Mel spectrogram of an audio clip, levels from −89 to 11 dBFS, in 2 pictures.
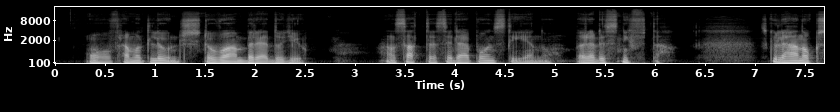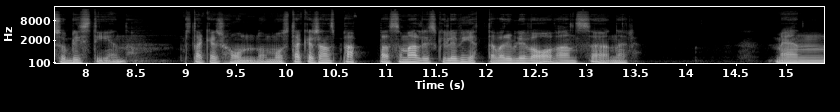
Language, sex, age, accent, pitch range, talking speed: Swedish, male, 30-49, native, 120-145 Hz, 160 wpm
